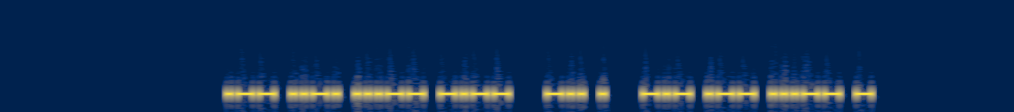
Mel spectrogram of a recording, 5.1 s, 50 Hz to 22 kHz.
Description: Morse code, heard as a keyed tone, about 42 wpm, 700 Hz. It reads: WF3Y DE KW3T
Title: USA Callsign DE Callsign - 4 Characters - 45wpm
